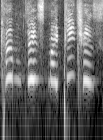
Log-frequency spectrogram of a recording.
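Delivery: put-on very high little-kid voice. Repeating what another speaker said, imitating a child's voice. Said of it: "that is a child's voice".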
